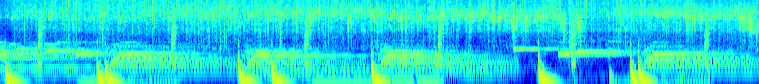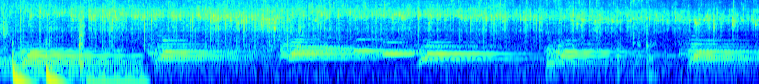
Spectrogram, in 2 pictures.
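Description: Butter sizzling and bubbling as it melts in a nonstick frying pan, stirred now and then with a silicone spatula. Background music with a steady beat plays over it.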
